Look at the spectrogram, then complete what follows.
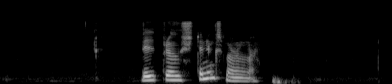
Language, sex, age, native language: Icelandic, female, 20-29, Icelandic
